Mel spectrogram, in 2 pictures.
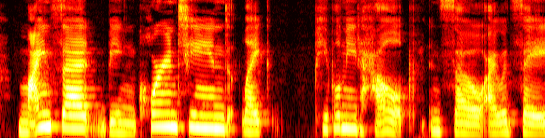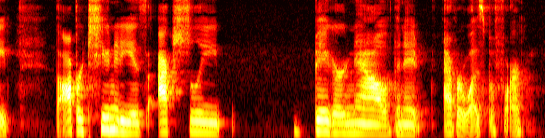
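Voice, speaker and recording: A woman with an American accent and a normal speaking voice, medium in pitch, fairly slow in pace, lively in intonation, on a very clean recording against a silent background. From US West Coast, Los Angeles. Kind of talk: interview.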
